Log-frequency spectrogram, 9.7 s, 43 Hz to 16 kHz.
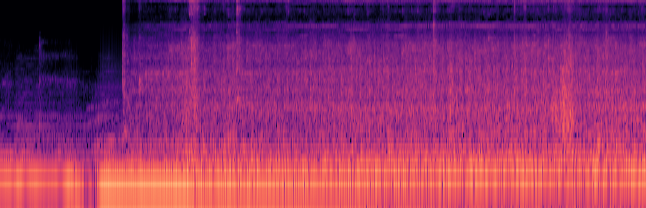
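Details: Bowling pinsetter test run after checking report of number 5 pin falling through the turret center chute; machine kicks on after a couple of seconds with a steady heavy rumble and occasional clanks; normal cycle, interlock probe found bent low.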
